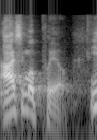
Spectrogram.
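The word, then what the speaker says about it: Asimov: 발음은 아시모프예요.이 사람이 published 출판했어요.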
